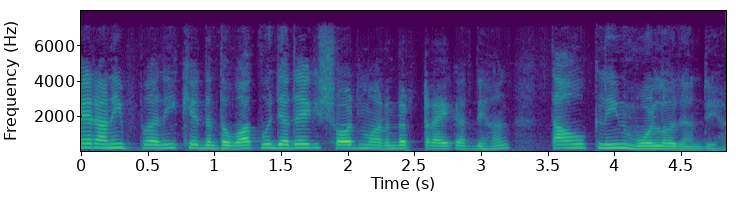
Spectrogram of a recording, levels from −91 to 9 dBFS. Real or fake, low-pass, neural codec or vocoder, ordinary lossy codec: fake; 7.2 kHz; codec, 16 kHz, 0.5 kbps, X-Codec, WavLM features, trained on Multilingual LibriSpeech; none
